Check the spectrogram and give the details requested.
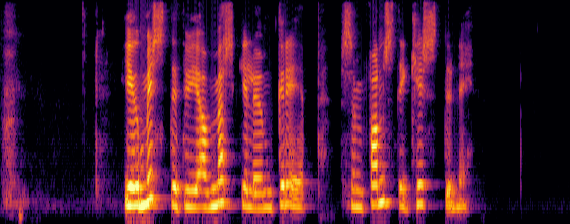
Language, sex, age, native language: Icelandic, female, 20-29, Icelandic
